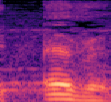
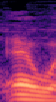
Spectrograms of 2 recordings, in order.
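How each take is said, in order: First: The name is given a native-style pronunciation. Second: The name is given an anglicized pronunciation. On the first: The speaker calls it right. "it's actually Ewe" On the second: The speaker calls it wrong. "not the Ewe"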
